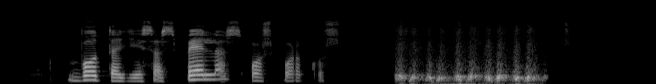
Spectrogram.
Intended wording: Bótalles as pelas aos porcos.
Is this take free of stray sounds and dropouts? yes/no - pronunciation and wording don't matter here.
no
